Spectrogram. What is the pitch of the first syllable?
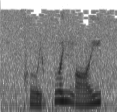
low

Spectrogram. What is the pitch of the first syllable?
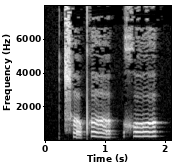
low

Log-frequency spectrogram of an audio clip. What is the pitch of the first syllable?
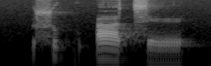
high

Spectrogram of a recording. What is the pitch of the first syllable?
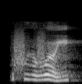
low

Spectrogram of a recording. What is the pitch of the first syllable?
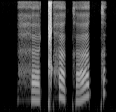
low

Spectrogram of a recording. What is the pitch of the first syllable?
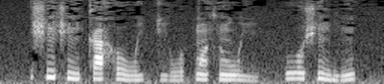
high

